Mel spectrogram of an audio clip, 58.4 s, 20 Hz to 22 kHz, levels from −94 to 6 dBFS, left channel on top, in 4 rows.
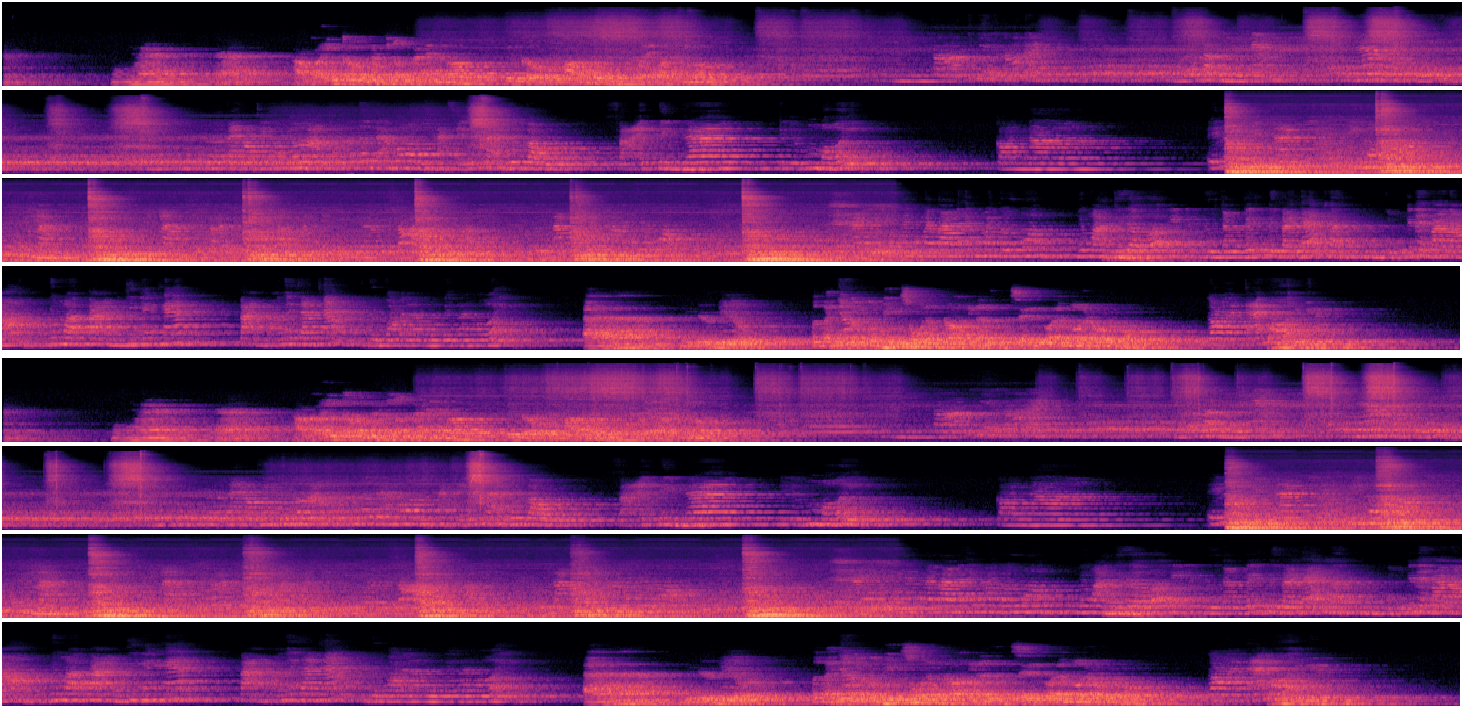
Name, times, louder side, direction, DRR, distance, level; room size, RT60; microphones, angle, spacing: voice 1, 1.1-1.7 2.1-2.4 2.9-4.7 5.0-7.1 29.5-29.7 36.6-36.9 40.2-40.5 49.6-51.3 51.9-55.2 56.4-57.0, equal, 65° left, -7 dB, 2.1 m, -24 dB
sound 1, 4.1-7.3 7.5-9.0 10.4-10.5 10.8-11.0 11.2-12.0 12.3-12.7 13.0-13.3 13.6-14.0 14.4-14.6 15.0-15.2 15.6-16.0 17.2-19.5, right 5 dB, 50° right, 1.1 m, -36 dB
sound 2, 7.2-18.0, left 1 dB, 25° left, 1.6 m, -37 dB
voice 2, 8.6-10.5 11.6-12.7 13.5-14.6 16.0-20.2 20.8-21.9 22.3-23.2 24.5-25.4 26.6-28.8 29.2-36.0 36.6-45.6 46.2-49.0 50.9-51.3 52.1-52.5 55.6-57.0, equal, 85° left, -6 dB, 2.2 m, -32 dB
Clock, 26.8-38.1, equal, 45° left, 2.2 m, -23 dB
6.9 x 6.1 x 6.5 m, 2.5 s
head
